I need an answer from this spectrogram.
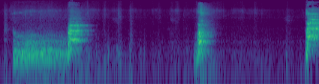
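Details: Poodle scared over a toy poodle: a low rumbling growl at the start, then three separate sharp barks spaced a few seconds apart, with faint movement noise between.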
